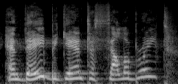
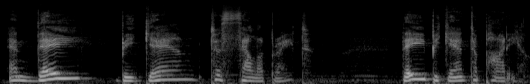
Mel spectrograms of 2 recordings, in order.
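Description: First: Said in the usual way. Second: Hushed whisper. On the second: Acted. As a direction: let the words fall to a secret hush. Jesus's line read as a hush.

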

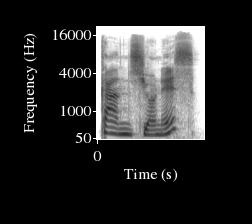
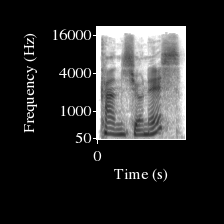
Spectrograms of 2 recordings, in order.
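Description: First: Canciones with a rising question tune and an open A, S sound. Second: Canciones with the Spain-style th sound, rising like a question; spanish lisp. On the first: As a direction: ask Canciones with a wide open A and lift at the end. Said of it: "atenção na entonação de pergunta e na pronúncia do A bem aberto". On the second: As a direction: say Canciones with the Castilian th. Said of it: "no diálogo ela diz canciones". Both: Shown as a demonstration.

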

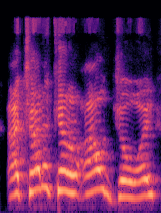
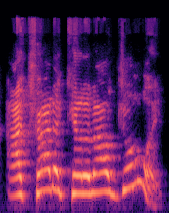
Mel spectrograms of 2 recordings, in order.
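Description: First: Preached out with force on count; emphatic. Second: Said in the usual way. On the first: Shown as a demonstration. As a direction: call it out like a preacher. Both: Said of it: "repeats it with force".

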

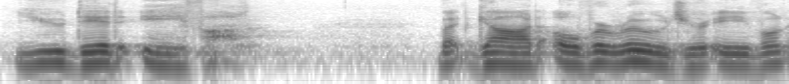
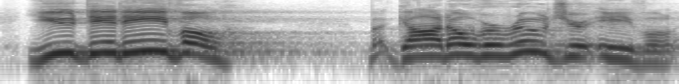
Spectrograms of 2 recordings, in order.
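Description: First: Softer, gentle telling as Joseph; hushed, tender Joseph to his brothers; Joseph's verdict, quiet. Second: High, loud, slowed declaration as Joseph; booming preacher voicing Joseph; Joseph's verdict, loud. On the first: Acted. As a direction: say it softly, like a brother forgiving. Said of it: "And Joseph says". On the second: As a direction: thunder it out as Joseph confronting his brothers. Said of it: "Joseph said".

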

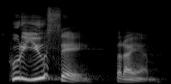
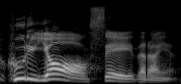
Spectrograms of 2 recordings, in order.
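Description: First: Said in the usual way. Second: Put-on slow, drawling Texas accent on Who do y'all say that I am; a preacher putting on a Texas accent for Jesus's question; Texas version. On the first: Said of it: "in Greek, the Texas version". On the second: Preacher voicing Jesus's question to disciples in a Texas accent. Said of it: "the Texas version".

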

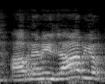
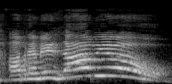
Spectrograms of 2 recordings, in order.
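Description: First: Said in the usual way. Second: Drawn-out cry to God; slow, fervent preacher's shout; shouted plea. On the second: Shown as a demonstration. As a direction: cry out to the Lord, stretching it. Repeats prayer as a loud cry.

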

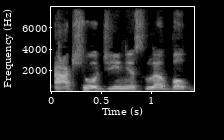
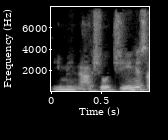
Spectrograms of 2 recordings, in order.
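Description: First: Firm stress on "Actual"; emphatic confirmation. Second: Questioning rise on "genius"; incredulous question. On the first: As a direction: assert it as fact, leaning on "Actual" with no question. Teller confirms it emphatically to dad. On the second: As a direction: ask it in disbelief, lifting "genius" at the end. Dad doubts son is a genius. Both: Retold or imitated.

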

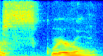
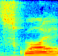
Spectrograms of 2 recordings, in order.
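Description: First: Squirrel as "SKWEER-ul"; second pronunciation. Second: Squirrel as "SKWURL"; first pronunciation. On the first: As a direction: stretch an ee into squirrel. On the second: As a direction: squash squirrel into one r-coloured syllable. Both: Shown as a demonstration. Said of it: "is it squirrel or squirrel".

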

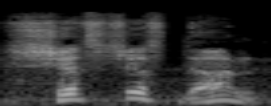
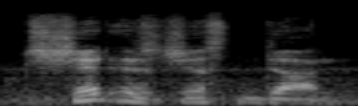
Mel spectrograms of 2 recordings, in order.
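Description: First: Said in the usual way. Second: Slow quotable line. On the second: Shown as a demonstration. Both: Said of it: "if I had one quote I could tell anyone".

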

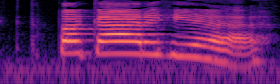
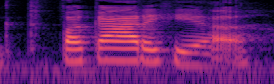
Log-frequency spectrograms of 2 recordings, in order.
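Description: First: Full-throated shout, pitched higher; shouted catchphrase. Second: Loud, punchy catchphrase. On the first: Teasing her cousins with a higher shouted catchphrase. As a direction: yell it at your cousins for a laugh. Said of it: "That's, like, my saying". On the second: Telling the cousins off in a booming catchphrase. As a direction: belt it out for the cousins. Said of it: "And I say this saying". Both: Shown as a demonstration.

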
